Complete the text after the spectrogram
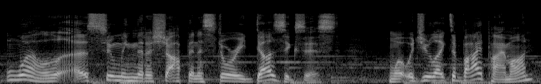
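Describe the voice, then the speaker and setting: A man playing a young adventurer hero in a video game, with a youthful voice and a measured, thoughtful, gently wry manner. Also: on the high side, expressive, natural voice. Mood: wry, curious. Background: music.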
